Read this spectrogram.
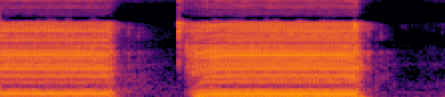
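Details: Battery-powered electric baby nasal aspirator (Multikids Baby): two bursts of steady buzzing motor hum, the first brief and the second about a second long.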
